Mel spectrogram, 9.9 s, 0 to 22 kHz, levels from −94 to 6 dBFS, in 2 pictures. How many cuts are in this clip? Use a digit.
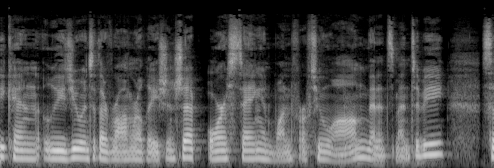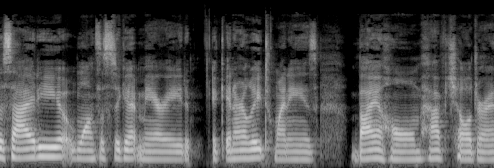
3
